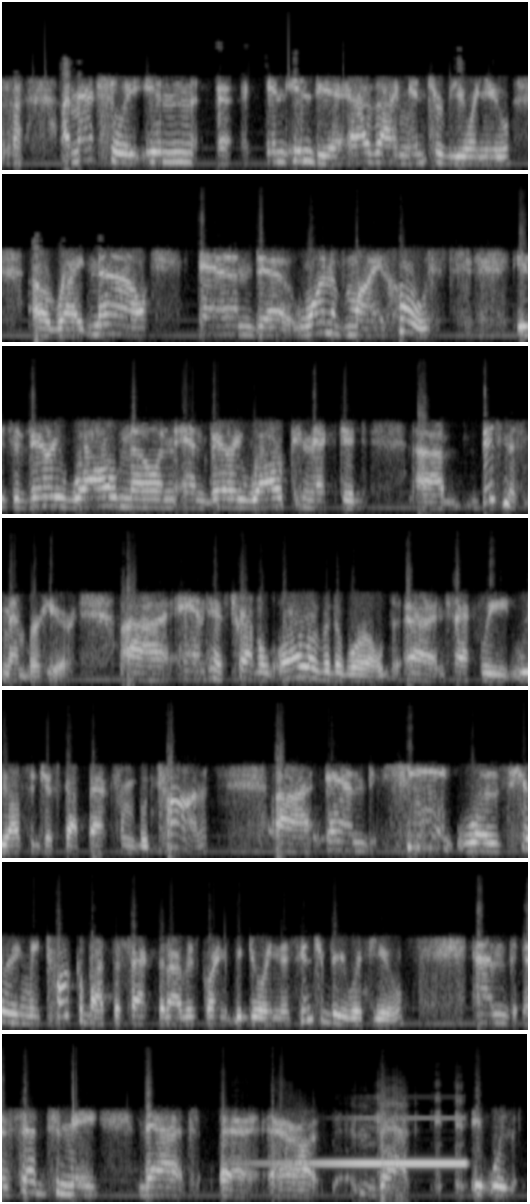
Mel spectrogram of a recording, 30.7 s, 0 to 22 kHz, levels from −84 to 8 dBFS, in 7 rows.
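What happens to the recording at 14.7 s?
Nothing goes wrong at 14.7 s; the audio plays through that moment intact, with no dropout, click or other fault.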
